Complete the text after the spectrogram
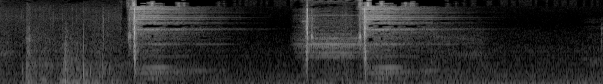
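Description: Short game menu clicks and whooshes sound.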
